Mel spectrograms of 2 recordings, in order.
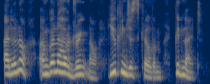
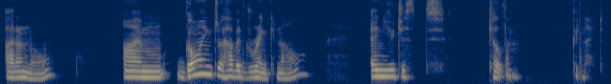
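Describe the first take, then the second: First: It sounds hurried, smiling and meek, like an intern. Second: It sounds like a commanding, powerful mafia boss.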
